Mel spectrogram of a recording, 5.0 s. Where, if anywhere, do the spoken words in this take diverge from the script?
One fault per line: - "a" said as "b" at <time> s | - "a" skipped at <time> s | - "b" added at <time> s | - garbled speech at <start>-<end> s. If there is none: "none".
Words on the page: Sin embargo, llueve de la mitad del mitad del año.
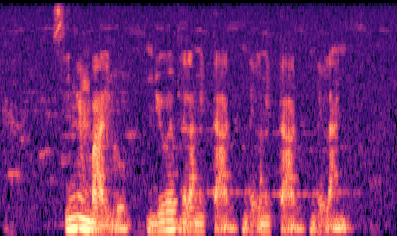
none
